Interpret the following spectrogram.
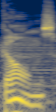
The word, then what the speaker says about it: Gomes: And I say it like Gomes. I think it's Gomes, right? If there's a Z, it's Gomez because it's Mexican. If there's an S, it's Gomes because it's Brasil.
